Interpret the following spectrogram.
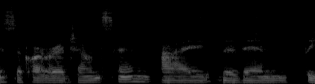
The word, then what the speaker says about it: Sakhara: Hi Sakhara, how are you? Good. Hi, everyone. Did I say your name correctly? It's pronounced Sakhara. Sakhara. There's no sh.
